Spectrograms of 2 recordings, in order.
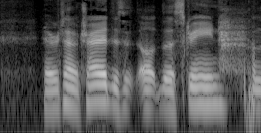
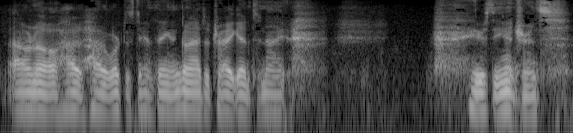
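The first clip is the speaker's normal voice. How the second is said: usual speaking voice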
